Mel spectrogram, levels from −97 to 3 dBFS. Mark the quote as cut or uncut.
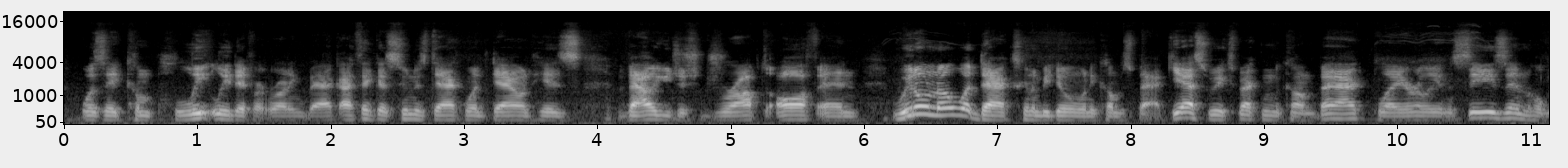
uncut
